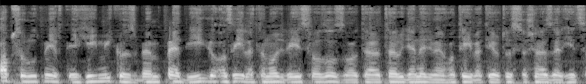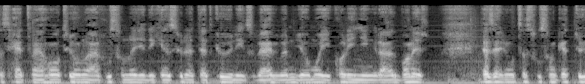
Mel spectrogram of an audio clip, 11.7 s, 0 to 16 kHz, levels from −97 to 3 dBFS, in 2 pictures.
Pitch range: 105-115 Hz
